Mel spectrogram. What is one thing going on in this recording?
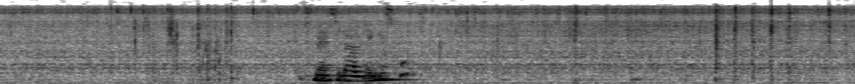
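A spatula scrapes and clatters against a pan.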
